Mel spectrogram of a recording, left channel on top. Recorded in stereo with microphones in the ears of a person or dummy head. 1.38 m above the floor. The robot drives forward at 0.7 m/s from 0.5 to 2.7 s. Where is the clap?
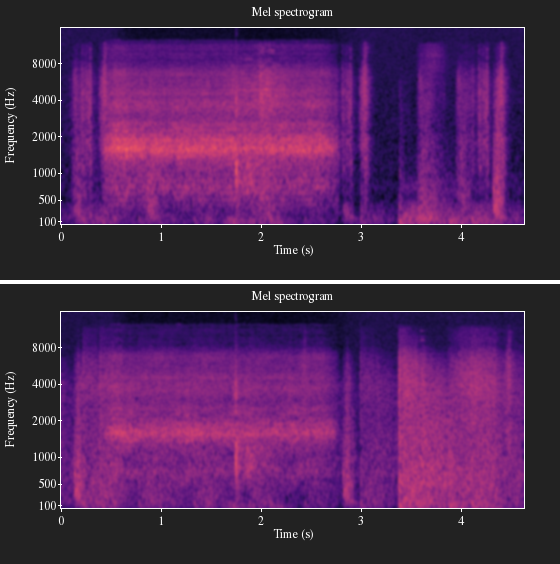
65° right (ahead or behind), 8.5 m.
